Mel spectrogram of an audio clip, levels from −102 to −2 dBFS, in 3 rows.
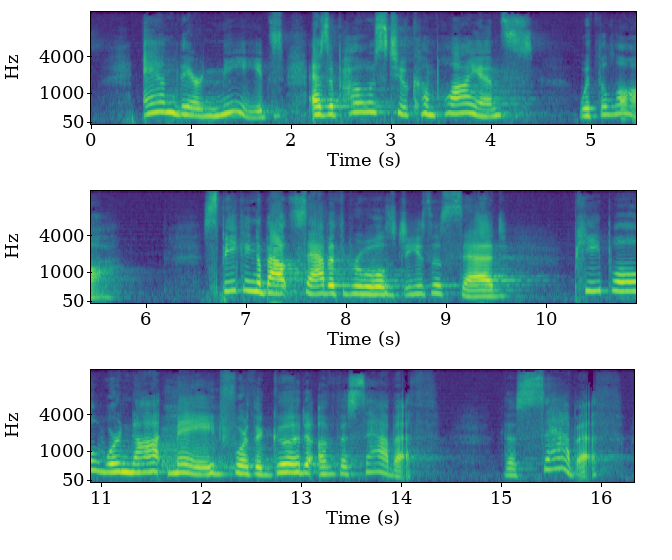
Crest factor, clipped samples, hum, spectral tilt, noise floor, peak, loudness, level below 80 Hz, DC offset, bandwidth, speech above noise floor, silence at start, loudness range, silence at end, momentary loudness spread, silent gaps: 18 dB; under 0.1%; none; -4.5 dB/octave; -59 dBFS; -4 dBFS; -20 LUFS; -62 dBFS; under 0.1%; 16 kHz; 39 dB; 0.5 s; 7 LU; 0.25 s; 13 LU; none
